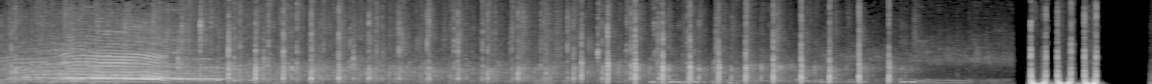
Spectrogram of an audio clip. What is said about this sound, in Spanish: ¿O podéis besaros, un fuerte aplauso y que vivan los novios.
